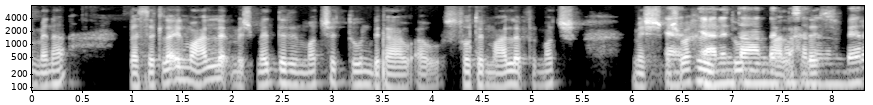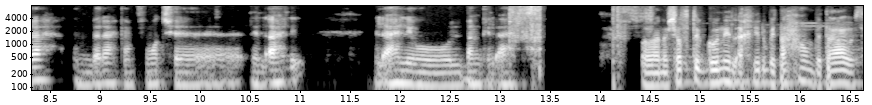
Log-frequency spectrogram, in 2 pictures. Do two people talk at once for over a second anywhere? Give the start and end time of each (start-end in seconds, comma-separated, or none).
6.3-8.1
